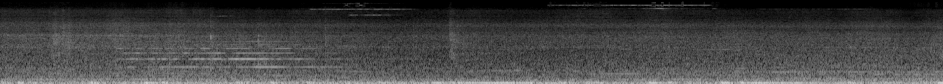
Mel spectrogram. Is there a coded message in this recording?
No, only street noise.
